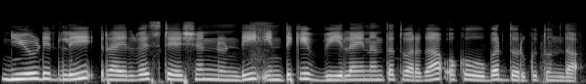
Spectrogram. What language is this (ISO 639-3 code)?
tel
